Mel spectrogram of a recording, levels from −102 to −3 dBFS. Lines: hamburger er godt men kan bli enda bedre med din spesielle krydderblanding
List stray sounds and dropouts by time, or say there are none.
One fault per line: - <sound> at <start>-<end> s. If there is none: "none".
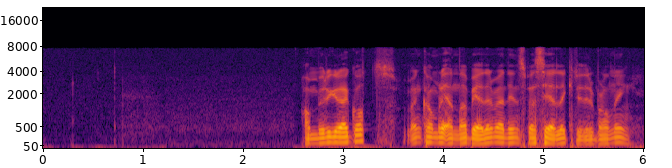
none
